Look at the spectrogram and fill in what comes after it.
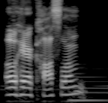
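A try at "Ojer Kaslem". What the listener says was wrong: I don't think the O is pronounced like an O. Like it's like Oaxaca, like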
